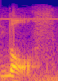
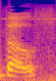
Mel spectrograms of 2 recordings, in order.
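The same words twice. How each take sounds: First: The word has an L sound before the th. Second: The word has no L sound before the th. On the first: "I just prefer to say both" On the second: "But I can say both"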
